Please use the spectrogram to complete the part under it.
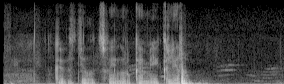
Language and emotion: Russian, neutral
